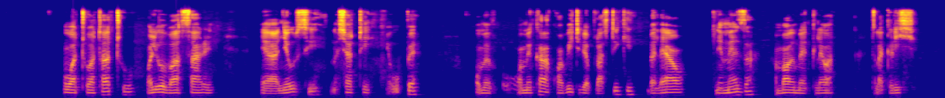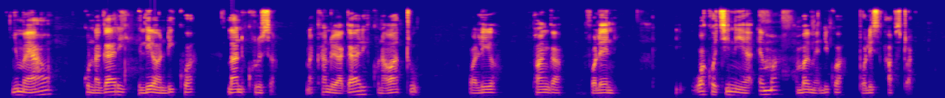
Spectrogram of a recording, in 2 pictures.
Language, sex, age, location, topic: Swahili, male, 25-35, Kisii, government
